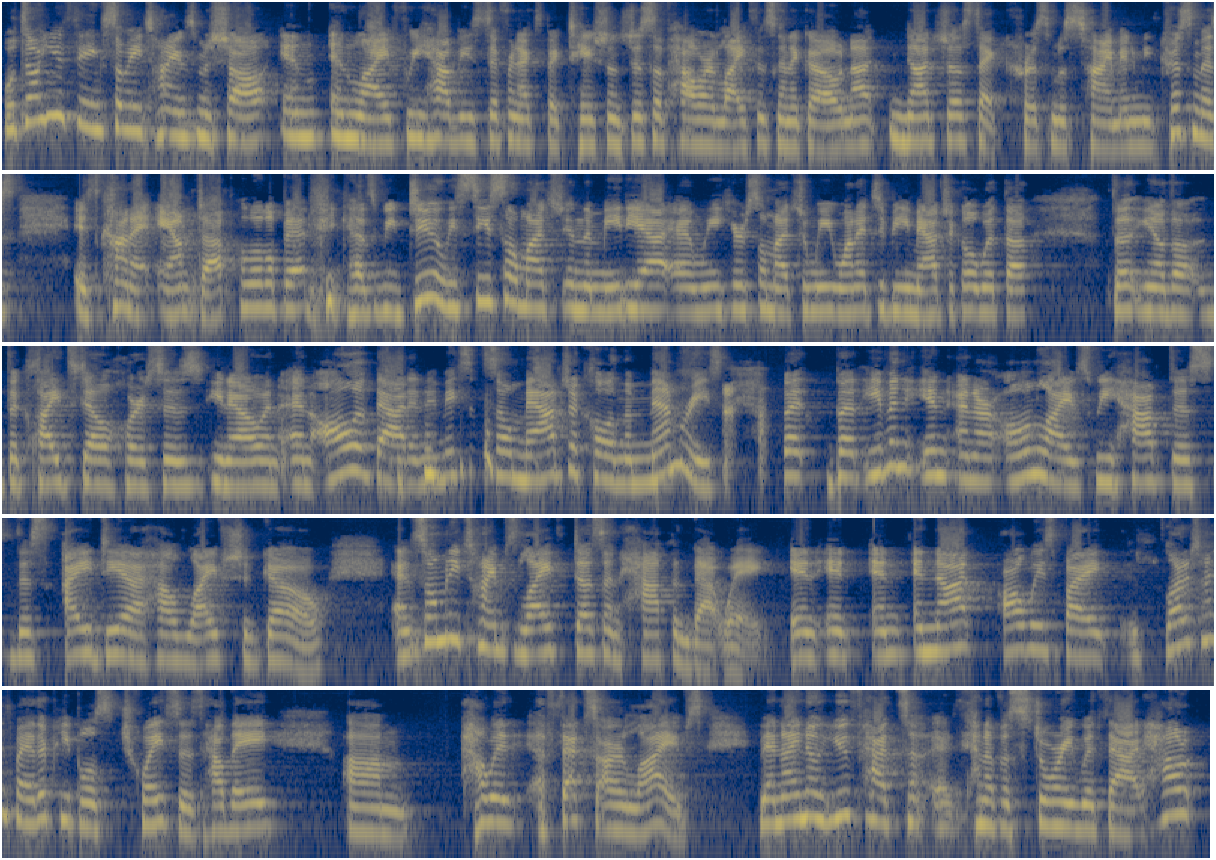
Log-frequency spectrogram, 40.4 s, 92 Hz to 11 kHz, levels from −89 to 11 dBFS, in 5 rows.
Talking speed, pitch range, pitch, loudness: 225 wpm, 210-255 Hz, 220 Hz, -18 LUFS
